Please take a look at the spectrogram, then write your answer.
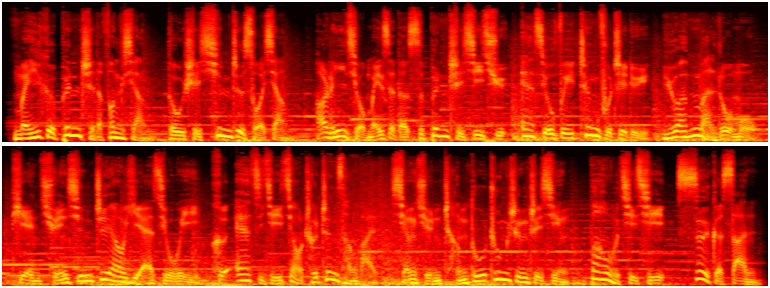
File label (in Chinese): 男 广告 浑厚; 奔驰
